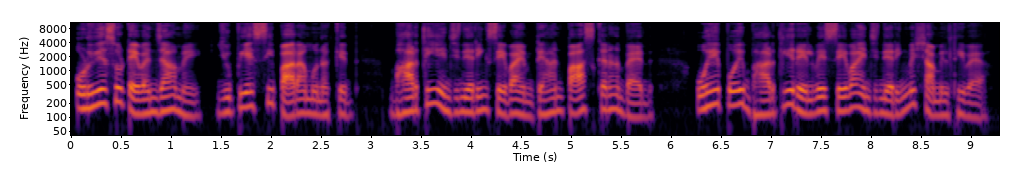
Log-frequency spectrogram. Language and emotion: Sindhi, neutral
